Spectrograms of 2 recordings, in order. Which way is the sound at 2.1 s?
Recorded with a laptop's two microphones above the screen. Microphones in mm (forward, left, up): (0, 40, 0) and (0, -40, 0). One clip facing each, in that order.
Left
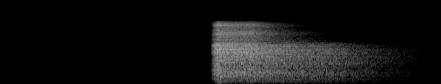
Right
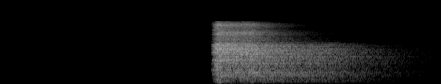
Centre (ahead or behind).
